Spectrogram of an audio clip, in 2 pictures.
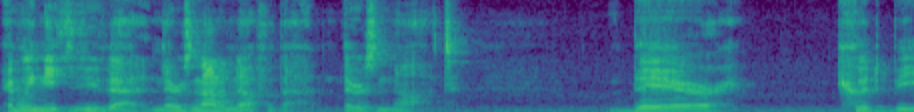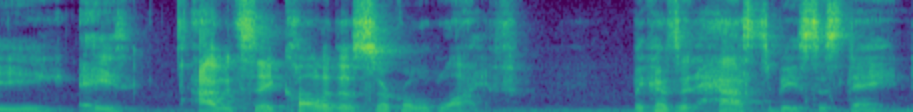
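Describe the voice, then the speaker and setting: A man with a Southern US accent and a medium pitch speaks at a moderate pace, somewhat breathy, with fairly even intonation. He takes long, frequent pauses, and audible room echo surrounds him. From US South. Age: 60s. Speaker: vlogger. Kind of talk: casual monologue. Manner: hesitant, many fillers.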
